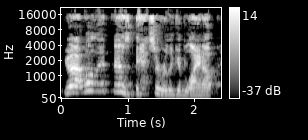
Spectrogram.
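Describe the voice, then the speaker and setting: A man's voice: high-pitched, sing-song, brisk, sharp tone. Jokey young man with a Wisconsin accent. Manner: jokey, announcer-style fight intros. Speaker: podcast co-host. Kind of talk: casual chat.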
